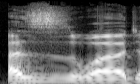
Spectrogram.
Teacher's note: ازواج زا میں سیٹی ہوتی ہے، اس کا خیال رکھیے گا۔ واو کے بعد الف ہے، یعنی الف سے پہلے زبر ہے تو الف مدہ ہے۔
